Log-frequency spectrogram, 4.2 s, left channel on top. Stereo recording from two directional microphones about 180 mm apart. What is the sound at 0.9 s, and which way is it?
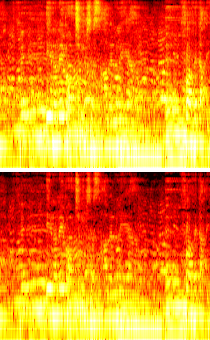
Speech, 35° right (ahead or behind).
